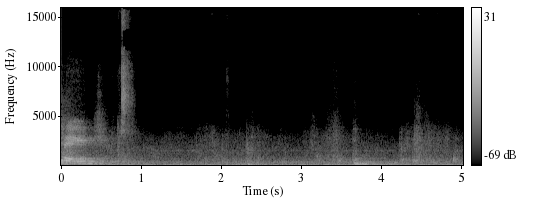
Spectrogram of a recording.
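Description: A young woman speaks faintly in a large echoing hall.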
